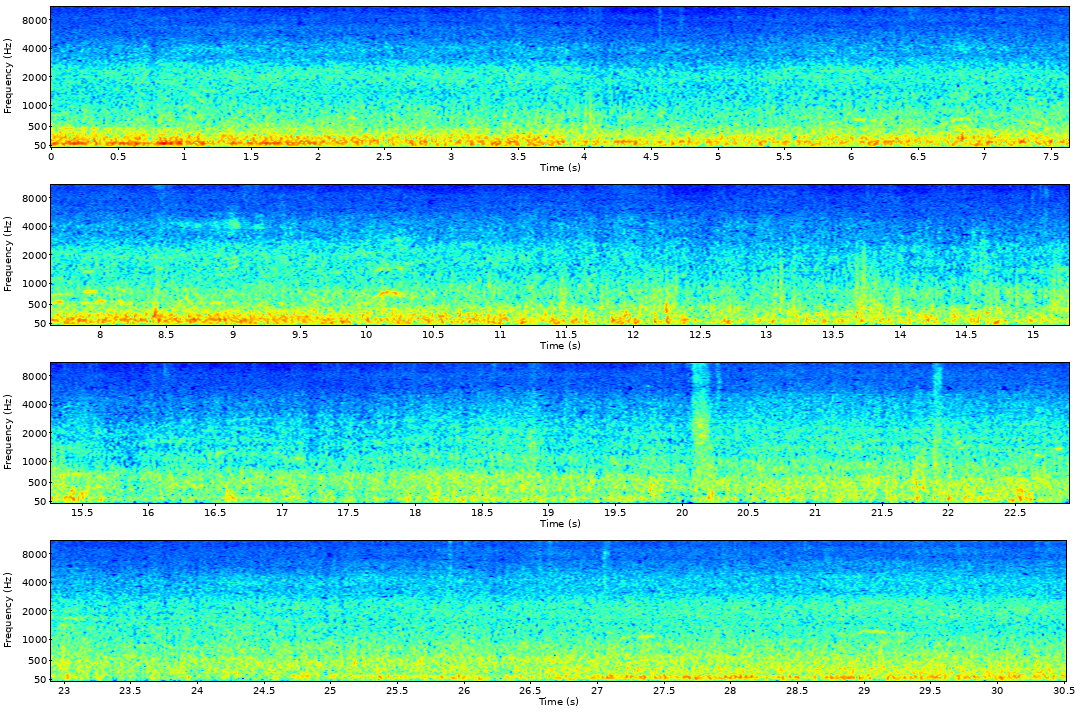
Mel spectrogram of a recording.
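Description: Beach ambience: small waves washing on the shore and wind buffeting the microphone, with faint voices of people around. A low engine hum runs through the first third and returns near the end.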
